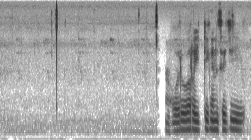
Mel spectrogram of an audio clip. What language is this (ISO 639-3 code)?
mal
